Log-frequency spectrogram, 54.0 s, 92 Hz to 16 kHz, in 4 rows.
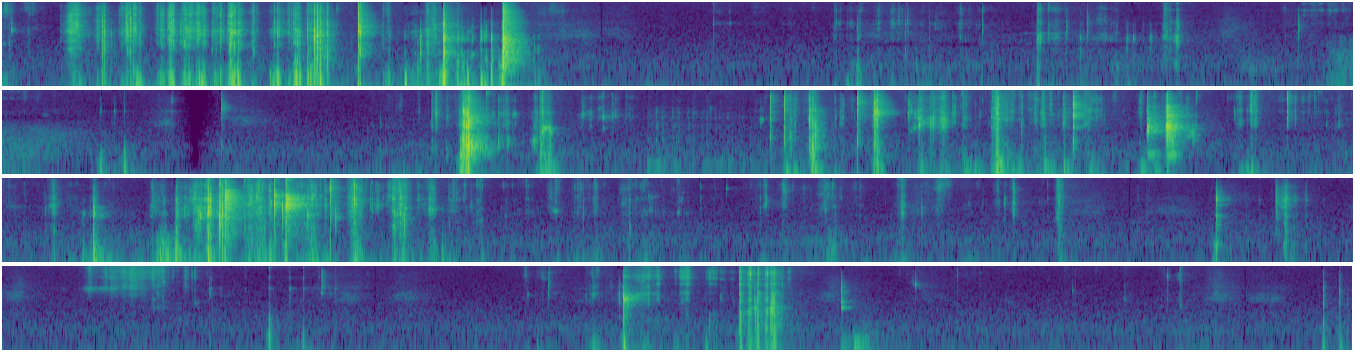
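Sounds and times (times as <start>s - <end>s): slime crackling and popping: 21.2s - 24.4s, 28.7s - 31.6s.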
